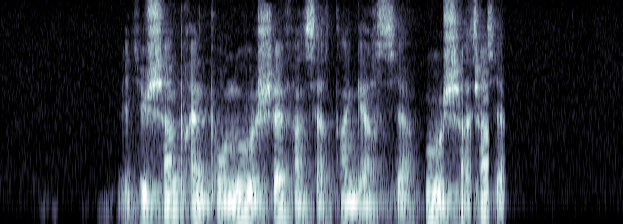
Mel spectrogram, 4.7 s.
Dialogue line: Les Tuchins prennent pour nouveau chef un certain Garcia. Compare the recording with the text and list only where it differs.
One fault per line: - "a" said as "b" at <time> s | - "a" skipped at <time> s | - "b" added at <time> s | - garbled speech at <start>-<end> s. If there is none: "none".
- garbled speech at 3.2-3.8 s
